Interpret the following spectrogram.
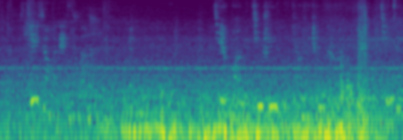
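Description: Cabin running noise of a Keihan limited express train: a low rumble from the moving train that grows louder about two seconds in, with a thin steady high tone above it.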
